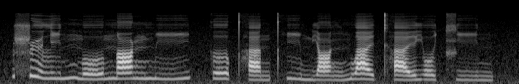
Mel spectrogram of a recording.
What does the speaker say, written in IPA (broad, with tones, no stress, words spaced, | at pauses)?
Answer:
ʂɻ̩˥˨li˨˦n n̪o˨˦ʊ̯n̪ɑ˦ŋ mi˨˦ | kɤ˦t̪ʰa˨˩nt̪ʰi˥˨ mjɑ˨˩ŋn̪wa˥˨ɪ̯kʰa˨˦ɪ̯jo˧ʊ̯ t͡ɕi˨˩n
